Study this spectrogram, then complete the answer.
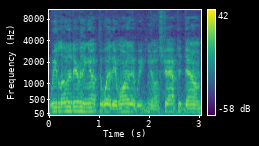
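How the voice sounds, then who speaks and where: Speaking fairly quickly, a man uses a medium pitch with ordinary pitch variation. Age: 60s. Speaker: podcast co-host. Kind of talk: casual chat. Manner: animated.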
